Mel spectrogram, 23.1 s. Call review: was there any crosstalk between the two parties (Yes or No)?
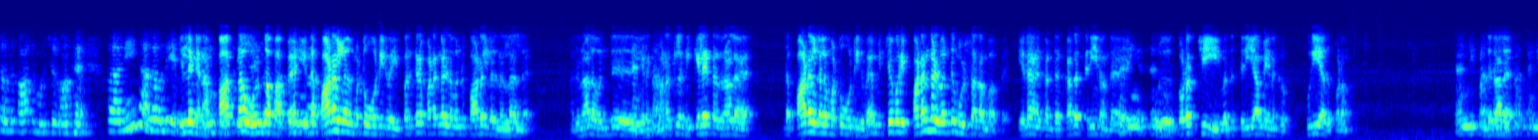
Yes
